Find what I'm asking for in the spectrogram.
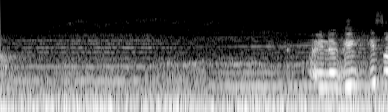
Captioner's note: wind howling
